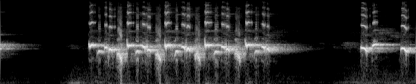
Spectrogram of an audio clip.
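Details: Yellow-vented bulbul rapid song used to draw replies from other bulbuls: a two-second burst of quick chattering notes fading out, silence, then the start of another bright whistled phrase.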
